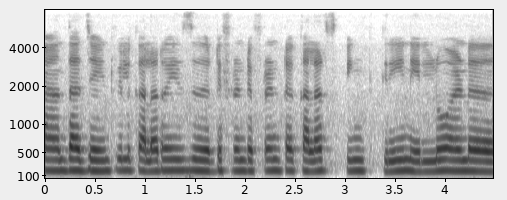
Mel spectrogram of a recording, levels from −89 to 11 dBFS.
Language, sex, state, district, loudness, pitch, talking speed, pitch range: English, female, Maharashtra, Gondia, -16 LUFS, 185 Hz, 200 wpm, 185-190 Hz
